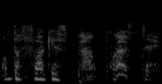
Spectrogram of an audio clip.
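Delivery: near-whisper. Playing a character who has never seen plastic before, kind of whispering. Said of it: "she kind of whispers".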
